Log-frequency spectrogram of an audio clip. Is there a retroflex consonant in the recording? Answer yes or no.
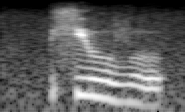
no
